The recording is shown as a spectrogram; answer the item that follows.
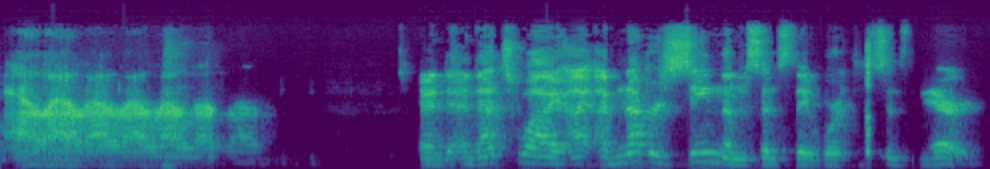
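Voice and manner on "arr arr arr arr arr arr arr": gruff, louder pirate growl. Retold or imitated. Actor warms up his pirate noise on set. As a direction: growl pirate noises before each take. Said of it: "Okay, go".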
